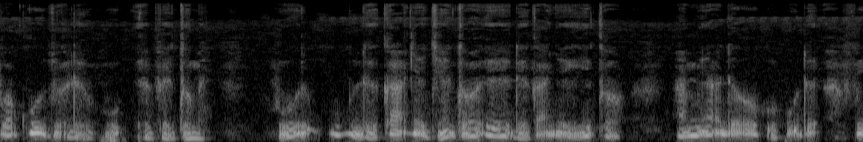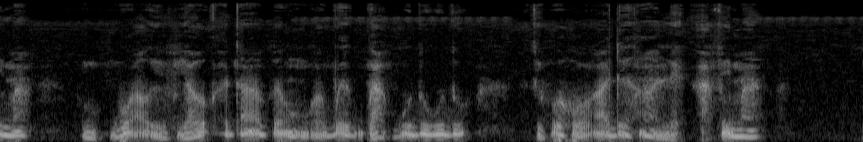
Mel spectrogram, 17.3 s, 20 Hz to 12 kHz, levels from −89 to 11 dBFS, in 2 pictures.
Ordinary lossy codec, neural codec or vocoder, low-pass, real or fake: AAC, 48 kbps; none; 10.8 kHz; real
